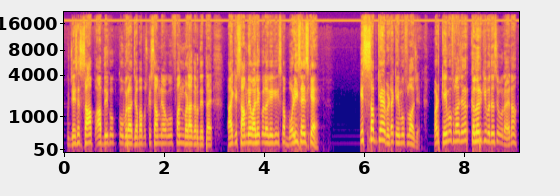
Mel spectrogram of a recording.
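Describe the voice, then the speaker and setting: Calling his students "beta" and quizzing them constantly, a young adult man delivers an exam-prep biology lecture. His voice is high, and the recording has no room sound.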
